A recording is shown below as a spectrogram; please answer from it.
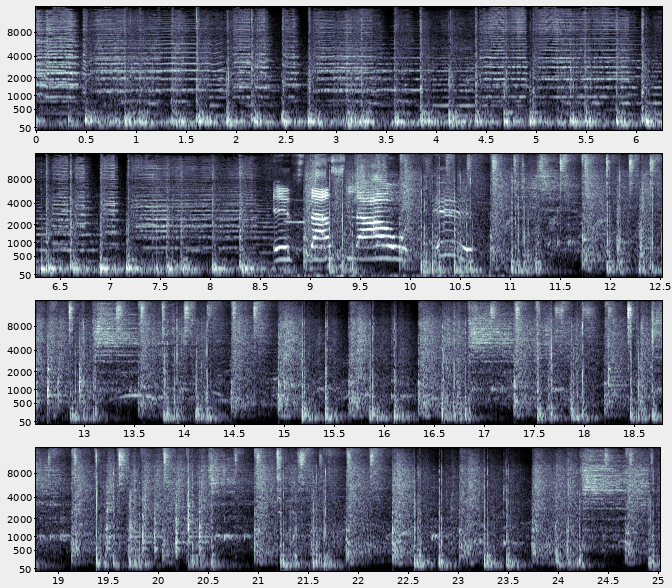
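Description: Marching brass band music: trumpets holding chords over bass drum and snare drum for the first several seconds, then a louder, more drum-heavy section with sliding brass notes from about nine seconds in.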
